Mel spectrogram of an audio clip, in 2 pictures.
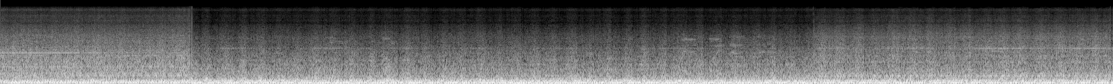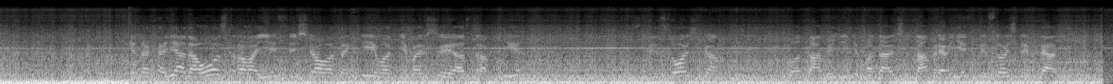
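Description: A boat engine drones loudly and steadily.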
